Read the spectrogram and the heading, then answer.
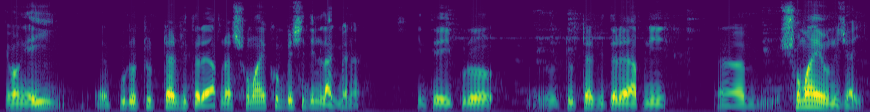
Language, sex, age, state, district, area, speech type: Bengali, male, 30-45, West Bengal, Howrah, urban, spontaneous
